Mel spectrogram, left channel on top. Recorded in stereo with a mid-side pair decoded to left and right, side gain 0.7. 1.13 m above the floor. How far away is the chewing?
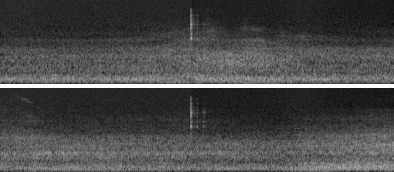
About 6 m.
